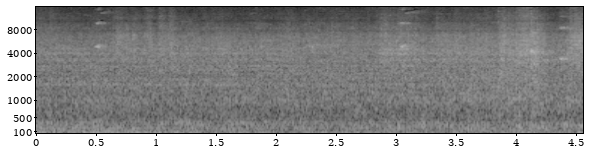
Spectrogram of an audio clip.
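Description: A single SD70ACe locomotive hauls a full-length oil tanker train, heard as a steady, moderately distant rumble of rolling freight cars with faint wheel noise, no voices.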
